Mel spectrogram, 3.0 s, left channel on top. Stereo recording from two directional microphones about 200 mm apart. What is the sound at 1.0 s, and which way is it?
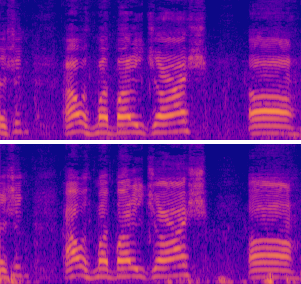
Speech, 20° right (ahead or behind).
